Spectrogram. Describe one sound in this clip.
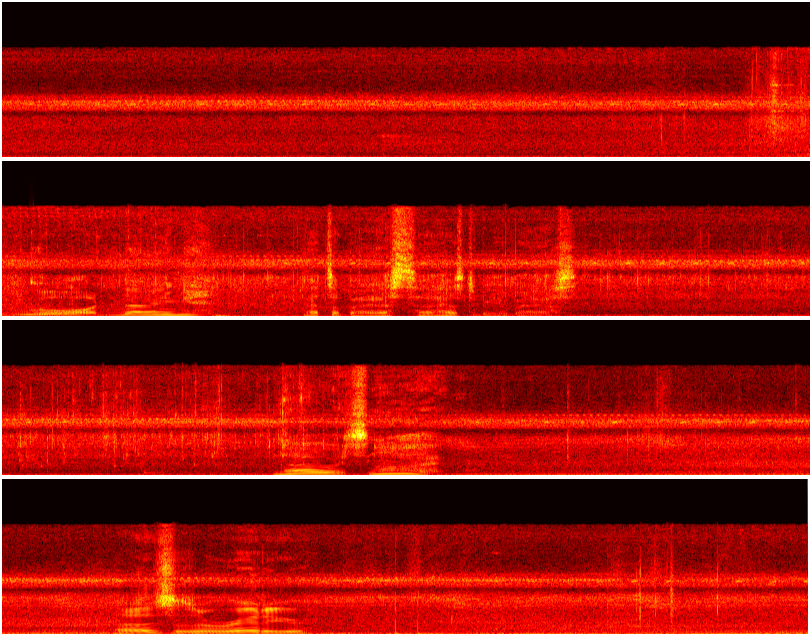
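Shallow water flows and ripples steadily outdoors.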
